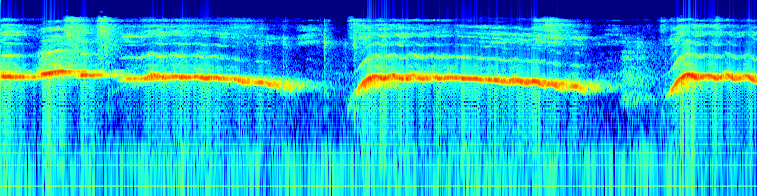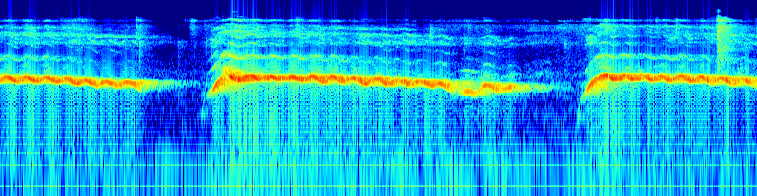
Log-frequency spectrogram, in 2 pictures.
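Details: Pet Amazon parrot indoors whistling a serenade so the door will be opened: long sustained whistles that swoop up then level and slowly fall, wavering slightly, repeated about every two and a half seconds, five phrases in a quiet small room.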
